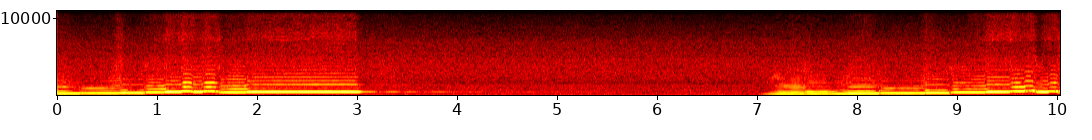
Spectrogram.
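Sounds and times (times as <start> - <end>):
flute-like wind instrument: 0.0 - 4.3, 7.0 - 10.0
steady rushing hiss: 0.0 - 10.0.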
